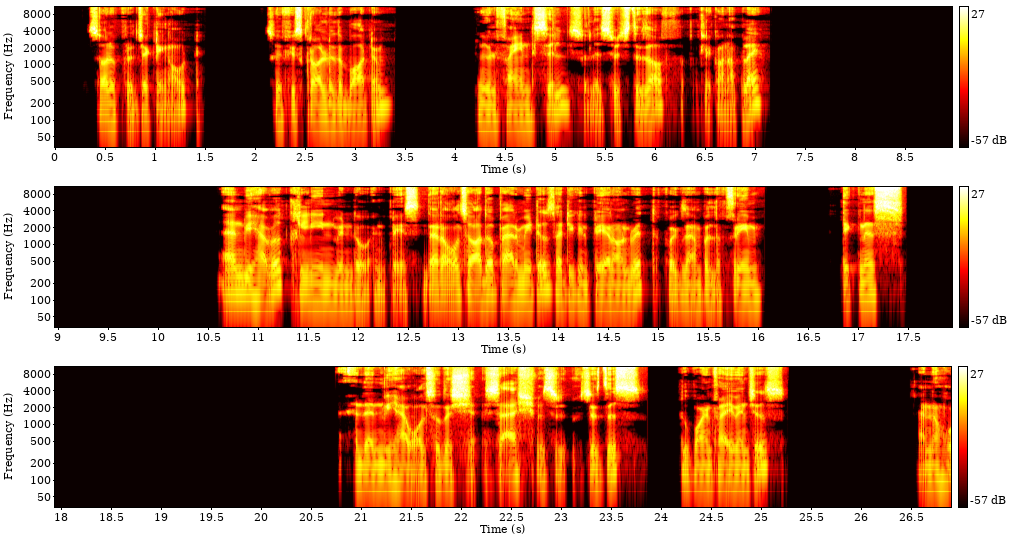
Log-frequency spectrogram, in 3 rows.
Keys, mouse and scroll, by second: 10.1-11.1 scroll down 17, 11.1 middle click, 15.4-16.7 scroll up 2, 22.3-26.7 scroll up 4.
